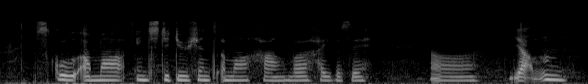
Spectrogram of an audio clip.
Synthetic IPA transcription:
skulʔa̰mainstitjuʃɔnsa̰mahaŋbahajbasɛ | ja̰m

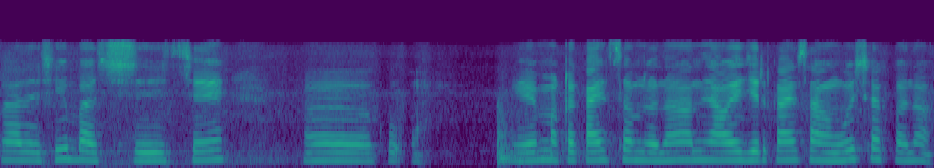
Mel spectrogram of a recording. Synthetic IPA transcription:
ɾad̪eɕiːbʱaɕit͡ɕe | kʰu | jeməkakajsəmd͡zonaːniaʋed͡ʑiɾkajsãŋɡuːɕəkəna

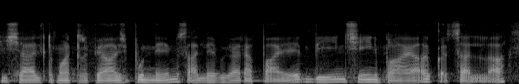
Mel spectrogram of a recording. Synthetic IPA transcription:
ḭʃaːlʈəmaːʈəɾpʲjaːd͡ʒpunːemsa̰lːebəɡɛːɾapa̰ːjebiːnʃiːnpaːja̰kɐt͡sa̰lːa̰

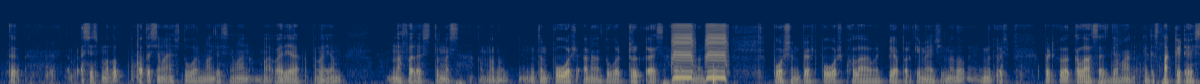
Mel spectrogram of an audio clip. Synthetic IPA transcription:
t̪ɨ̰ | ɐ̰sisʲmɐt̪lɐb̚pɐt̪ɐsʲjɐmaːɐst̪uːʋɐɾmɐnzɐsjɐ̰maːn̰ʋɐ̰ɾijaːmɐ̰t̪lɐ̰bjo̰m | nɐfɐ̰ɾʔɐ̰sʲt̪umɐsʲmɐ̰t̪lɐ̰bt͡ʃɐmpuːwɐʃɐnaːt̪uːʋɐɾʈɾɨkɐːsʲhɐt̪ɐmɐnpes | poːʃɐnpeːʂʈʰpuːɐʃkʰolaːʋɐnʲpeːpɐɾkimeːt͡ʃʰḭmɐt̪lɐbmikə̰sʲ | pɐɾʈi̥kʲulɐɾklaːsɐs̬ʲd̪ɐʋaːnḭlisʲlɐkːiʈɐːsʲ

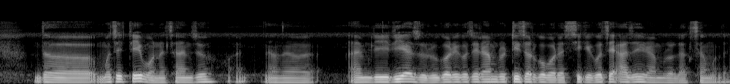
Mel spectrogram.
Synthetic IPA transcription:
d̪ʌmʌt͡saĩt̪ejbʱʌnːʌt͡saɦʌnt͡sʰu | ʌ | ɦa̰milerijad͡zɦʌɾuɡʌɾekot͡saĩɾamroʈit͡sʌrkobʌʈʌsikekot͡saĩʔad͡zʌjɾamrolaɡ̚t͡sʰʌmʌ̰laj

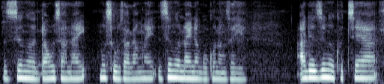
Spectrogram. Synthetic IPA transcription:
zɯŋɯdawzanaj | mɯsɯwzalaŋnajzɯŋɯnajnaŋɡoɡɯnaŋzajɯ | a̰dɯzɯŋɯkʰɯtt͡ʃea

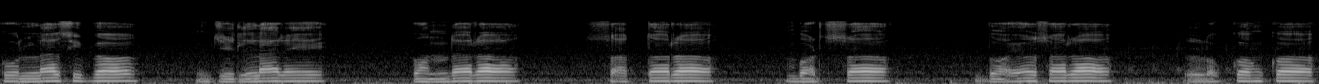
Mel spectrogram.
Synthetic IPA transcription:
kolasibɔ | d͡ʒilːaɾe | pɔnd̪ɔɾɔ | sɔ̰t̪ɔɾɔ | bɔɾsɔ | bɔjɔsɔɾɔ | lo̰kɔŋkɔ

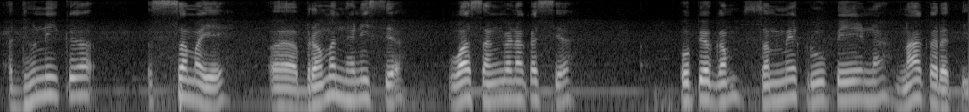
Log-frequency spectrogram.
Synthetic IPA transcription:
ɐd̪ʱunikɐ | sɐmɐje | bɾɐmɐnd̪ʱɐnisjɐ | ʋaːsɐŋɡɐɳɐkɐsjɐ | upjoɡɐmsɐmjɐkɾuːpeːnɐnaːkɐɾɐt̪i

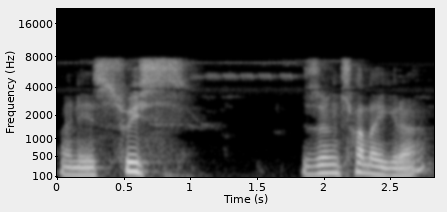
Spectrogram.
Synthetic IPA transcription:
aniswis | zɯŋsʰalajɡɾa̰

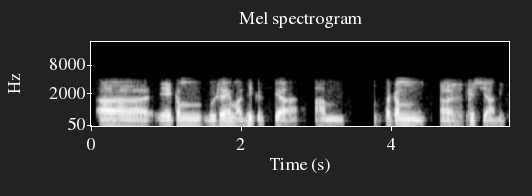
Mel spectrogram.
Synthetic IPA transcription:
eːkɐmʋuʐɐjɐmɐd̪ʱikɾɪt̪jɐ | ɐɦɐm | uk̚t̪ːɐkɐm | lkʰiʃjaːmi

